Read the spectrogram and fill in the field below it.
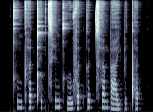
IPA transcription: kʷʰɪ˧ŋpʰɐ˧t̚pʰɪ˧k̚ t͡sʰɪ˥ŋkʷʰɐ˨˥wfɐ˧t̚kɵ˥t̚ t͡sʰɐ˥mpaː˨j pɪ˨˥k̚pʰɐ˧t̚

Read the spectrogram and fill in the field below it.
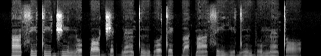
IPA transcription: ã˦ si˦ti˦d͡ʒi˦˨ no˨˦ k͡pɔ˦˨d͡ʒɛ˨ ɡ͡bɛ̃˨˦ tĩ˧ɡ͡bo˧te˧ ɡ͡ba˨k͡pã˨˦si˦˨ ji˨ dĩ˨˦bu˧mɛ̃˧ tɔ˨

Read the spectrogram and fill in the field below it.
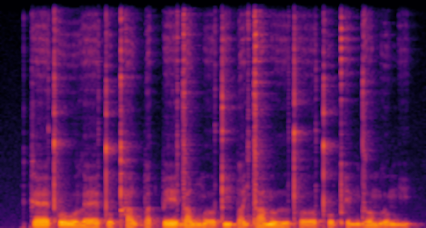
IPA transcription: kɛː˧t̪ʰo˥˨ʋo˩˧ lɛː˩˧ t̪o˩˧ kʰa˧˩wba˧t̚ peː˧˥ da˧˥w mɤː˩t̪i˧˥ ba˩jdaː˧˥m ʋɯː˧˩t̪ʰɤː˩˧ t̪ʰo˩˧pʰe˩˧ŋ dɤː˥˨mlo˩˧ŋi˩˧

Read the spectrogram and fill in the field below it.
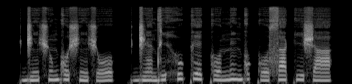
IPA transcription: d͡ʒĩ˨ʃũ˨˦ ɡo˧ʃĩ˨ʃo˨˦ | d͡ʒɛ̃˨di˧ hu˦ke˦ko˧nĩ˦ ɡo˦˨ko˨sa˧ ki˦ʃa˦

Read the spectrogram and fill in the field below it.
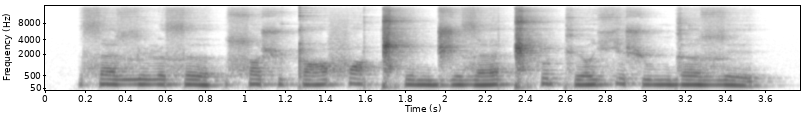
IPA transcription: sæɮiɭəsə | ɬɒʃʊʈɑ fɑǁʰɪnd͡ʒɪzæ ǁʰʊkʲɔ çəʃuŋɡɜ ɮɪ

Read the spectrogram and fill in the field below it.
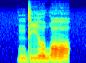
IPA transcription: ndiːo̯wɒ

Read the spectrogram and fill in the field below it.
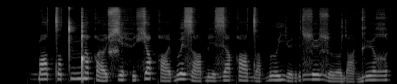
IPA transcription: ɡ͡bɑ˥ tˤi˧˥tˤŋ͡ǃe˥qʉ˩˧o̯ ɕe˧˥hʉ˧çi˥o̯ qɑ˩˧e̯ɓu˥e̯zɑ˩˧ ɓi˩˧ze˧˥ qu˧o̯dˤu˩ ɓu˧˥jʉ˩r ɮʉ˥ɮu˩o̯jɑ˩ ɡʉ˥ʁ

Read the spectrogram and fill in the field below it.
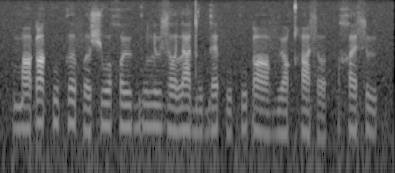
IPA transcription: mɑ˨ ɠɑ˦ku˦˨kəː˦fəː˨ ʃu˦χʉː˦ ɡu˦ lʉ˦zʌ˦˨ la˦du˨ɡɛ˦ fu˨ku˦ɠɑː˦˨ vʉː˨ qʰɛ˦˨sʌ˨ | χɛ˨ sʉ˨

